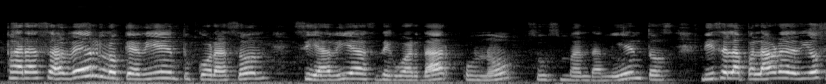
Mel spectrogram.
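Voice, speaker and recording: A woman from Mexico preaches to a women's study group with a high voice. She speaks slowly and earnestly, repeating phrases and answering her own questions. The sound is dull and lo-fi, like a live audio stream. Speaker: pastor's wife leading a women's Bible study. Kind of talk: sermon.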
